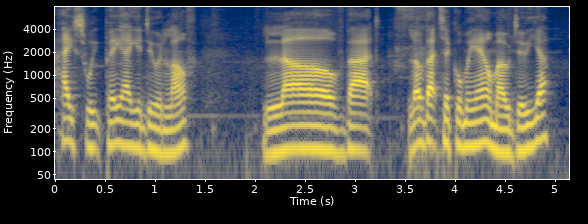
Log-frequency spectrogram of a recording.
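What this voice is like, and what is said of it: Put-on British accent. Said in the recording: “I've been doing a British accent the whole time”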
